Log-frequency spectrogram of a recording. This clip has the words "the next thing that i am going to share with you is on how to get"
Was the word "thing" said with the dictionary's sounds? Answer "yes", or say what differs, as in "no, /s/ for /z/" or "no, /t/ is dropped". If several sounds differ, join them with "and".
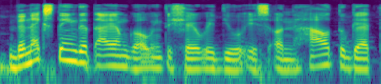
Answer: no, /t/ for /θ/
